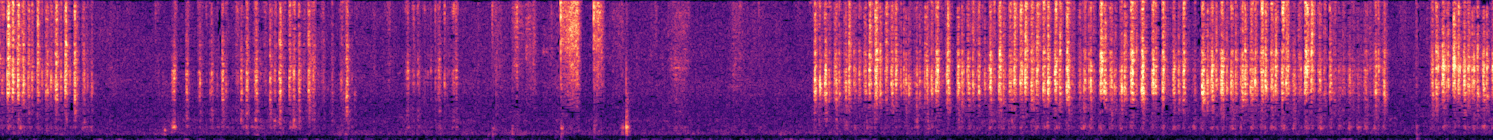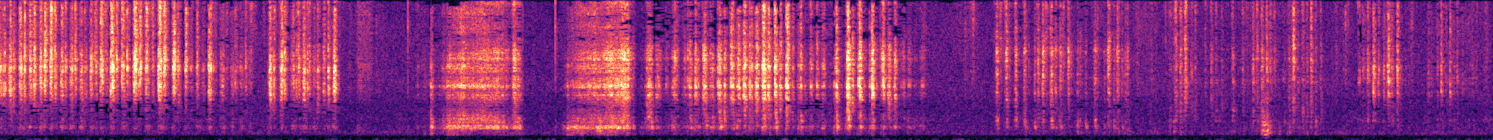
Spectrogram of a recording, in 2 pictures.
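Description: A wooden stylus scrapes across a flat, black-coated scratch-art paper card. Dry, bright, hissy scratching comes in bursts of short and longer strokes, with quiet gaps between them and no ringing after each stroke.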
